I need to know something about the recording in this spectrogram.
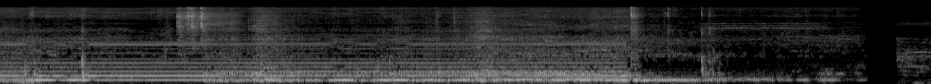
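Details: Cooler motor powered on the bench gives a steady mains-pitch hum with no spin-up; motor energised but not turning, found broken inside when opened.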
